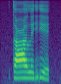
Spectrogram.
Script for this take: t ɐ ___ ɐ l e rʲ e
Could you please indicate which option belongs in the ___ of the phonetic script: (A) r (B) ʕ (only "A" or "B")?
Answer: B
